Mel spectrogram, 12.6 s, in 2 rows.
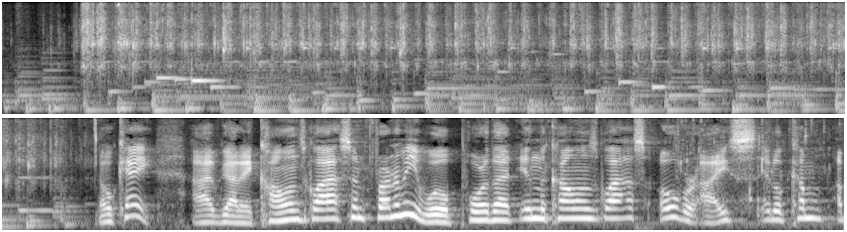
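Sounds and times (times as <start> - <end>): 
cocktail shaker being shaken vigorously: 0.4 - 7.0
speech: 7.1 - 12.6.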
